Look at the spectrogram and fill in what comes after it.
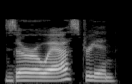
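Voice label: "zoroastrian", British English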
